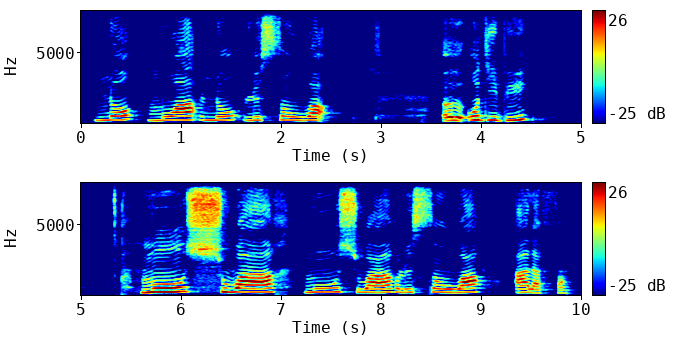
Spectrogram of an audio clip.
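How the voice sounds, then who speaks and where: A woman teacher with a high, light voice walks young children through a workbook exercise. She speaks unhurriedly, drawing out each word and saying it twice or three times. It sounds like a phone recording made for pupils at home. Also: a bit bright. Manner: slow, stretched-out words repeated for children. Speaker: primary school teacher.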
